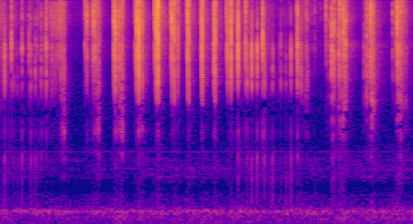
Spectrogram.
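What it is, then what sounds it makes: Small resin fridge magnet. A small solid resin Houses of Parliament fridge magnet is turned over, and its base and back are tapped and scratched with long nails. Quick, bright clicks and dry scratching strokes come in uneven bursts over a faint, steady low hum.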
